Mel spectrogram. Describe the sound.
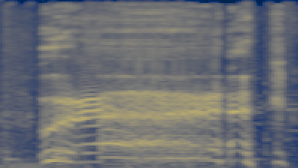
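A voice imitates a sea lion's cry with one long, strained, groaning bark that holds steady for over a second, then breaks into a few short, rough grunts.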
